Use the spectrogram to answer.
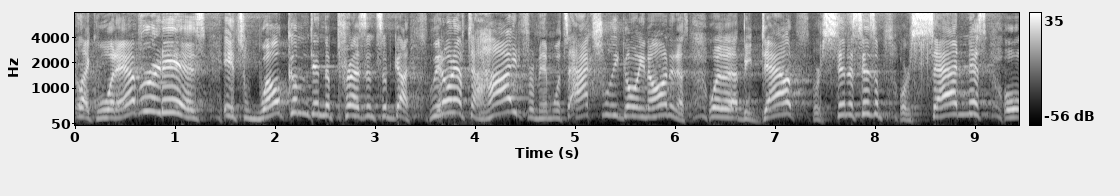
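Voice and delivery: loud, high, impassioned sermon; preaching at full force. Acted.

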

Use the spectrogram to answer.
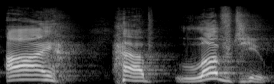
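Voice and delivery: slow, weighty reading of God's words; slow solemn reading. Acted. Preacher reading God's love to the church, slowly. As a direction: let each word land slowly.

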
